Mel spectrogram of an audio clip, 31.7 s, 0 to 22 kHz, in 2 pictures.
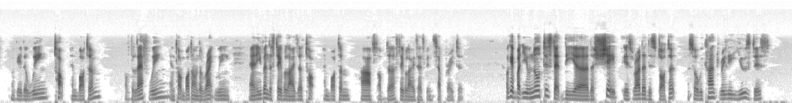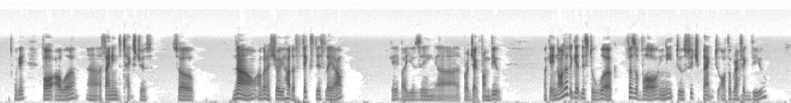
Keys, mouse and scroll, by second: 8.8-9.5 scroll down 1, 9.5-11.0 scroll up 1, 11.1 middle click, 11.8-17.4 scroll up 1, 19.6-20.7 middle drag, 20.7-21.2 scroll down 1, 23.9 click, 25.9-26.4 scroll up 1, 27.8-29.8 middle drag, 30.5 KP_5.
